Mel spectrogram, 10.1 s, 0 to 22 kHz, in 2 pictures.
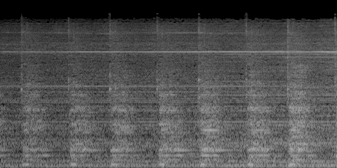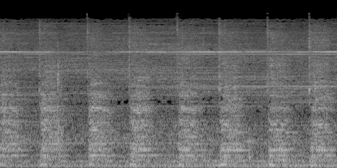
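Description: Sierra Railway No. 3, a 4-6-0 steam locomotive, exhausting in slow, even chuffs of about three beats every two seconds as the train moves off, the chuffs growing louder. A thin, steady high-pitched hiss runs under them.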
